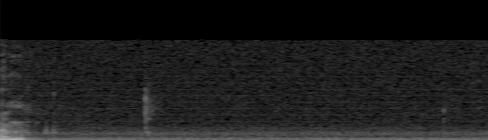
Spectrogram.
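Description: Very faint background with a low steady hum and one faint click about two-thirds of a second in; no concrete breaking is heard.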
